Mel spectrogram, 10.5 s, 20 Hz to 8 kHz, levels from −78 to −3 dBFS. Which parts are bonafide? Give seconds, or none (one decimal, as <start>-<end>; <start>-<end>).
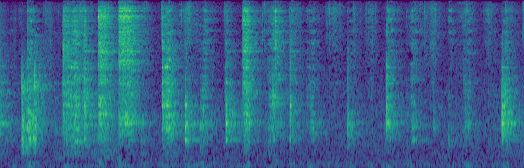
0.0-10.5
